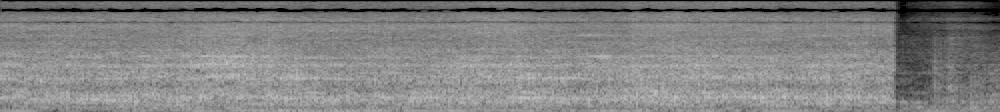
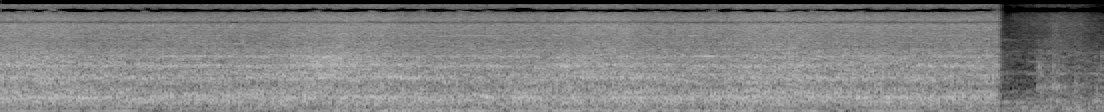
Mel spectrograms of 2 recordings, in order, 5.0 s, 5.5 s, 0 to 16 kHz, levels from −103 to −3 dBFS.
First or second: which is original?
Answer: second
